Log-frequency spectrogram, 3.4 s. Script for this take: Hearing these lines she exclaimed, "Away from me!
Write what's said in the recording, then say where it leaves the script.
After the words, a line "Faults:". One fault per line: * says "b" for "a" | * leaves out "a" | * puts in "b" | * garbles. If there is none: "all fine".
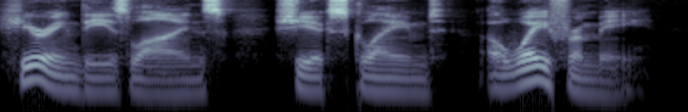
Hearing these lines she exclaimed, "Away from me!
Faults:
all fine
